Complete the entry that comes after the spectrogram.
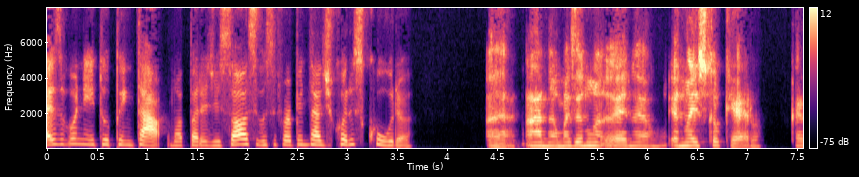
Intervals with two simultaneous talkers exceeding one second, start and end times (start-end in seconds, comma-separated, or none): none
